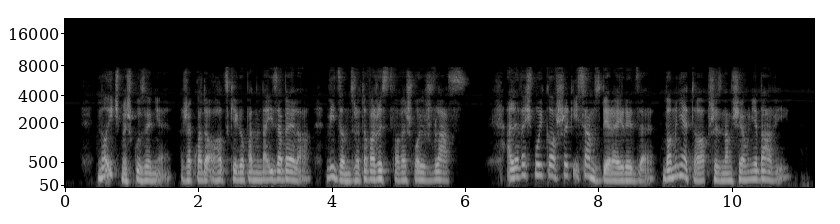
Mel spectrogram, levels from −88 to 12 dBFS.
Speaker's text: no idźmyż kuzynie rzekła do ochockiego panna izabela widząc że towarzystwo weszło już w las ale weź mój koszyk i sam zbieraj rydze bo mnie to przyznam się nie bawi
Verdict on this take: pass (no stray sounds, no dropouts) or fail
pass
